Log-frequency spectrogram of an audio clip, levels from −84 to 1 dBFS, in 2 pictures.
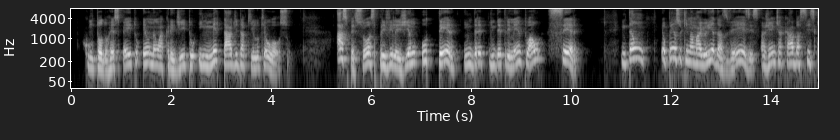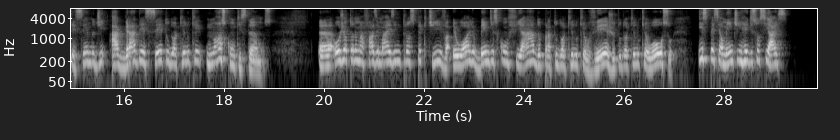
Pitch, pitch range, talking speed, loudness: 180 Hz, 155-205 Hz, 135 wpm, -22 LUFS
